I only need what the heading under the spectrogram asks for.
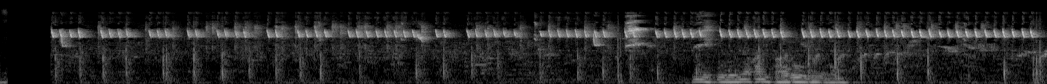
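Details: Klik-klik bird, a training recording for songbirds, in an energetic full-burst style: rapid, high, clicking chirps in fast runs, briefly broken near the middle, with sharp ticking clicks and a short low hum.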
